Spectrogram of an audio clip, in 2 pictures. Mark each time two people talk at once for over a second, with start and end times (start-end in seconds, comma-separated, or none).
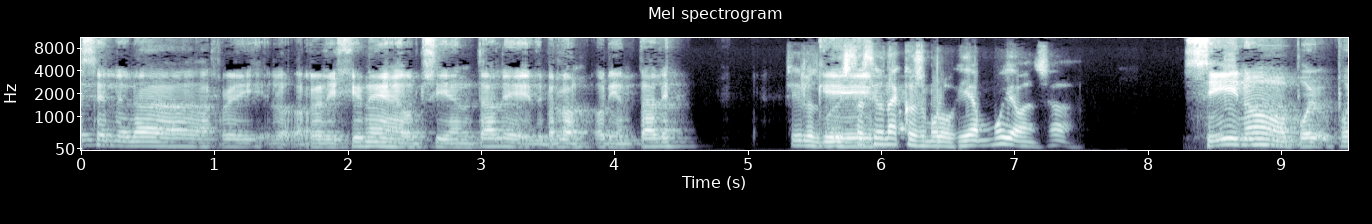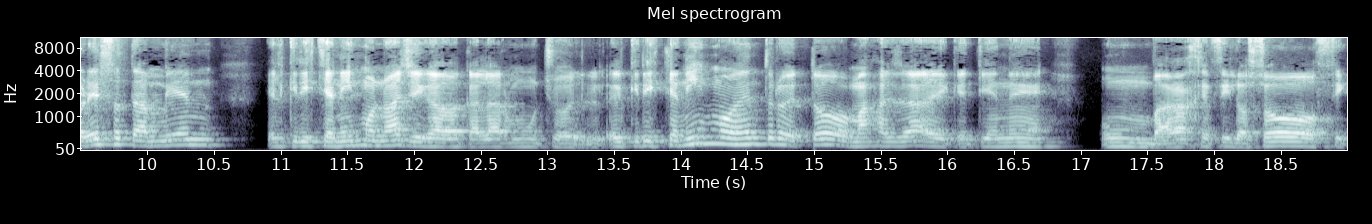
none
